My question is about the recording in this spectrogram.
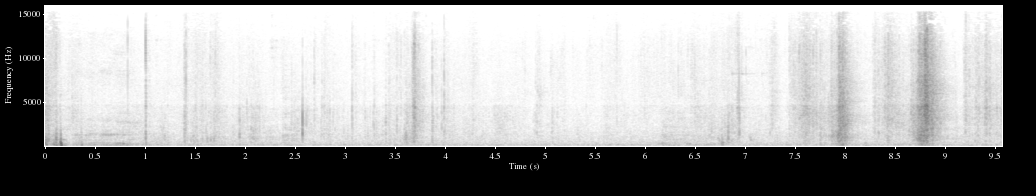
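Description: Bible pages flipped to Galatians 5 make a faint, steady papery rustle, with many brief crinkling flicks and a few louder page turns near the end; no one speaks.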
